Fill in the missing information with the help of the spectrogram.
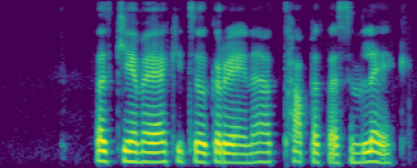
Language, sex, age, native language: Icelandic, female, 50-59, English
